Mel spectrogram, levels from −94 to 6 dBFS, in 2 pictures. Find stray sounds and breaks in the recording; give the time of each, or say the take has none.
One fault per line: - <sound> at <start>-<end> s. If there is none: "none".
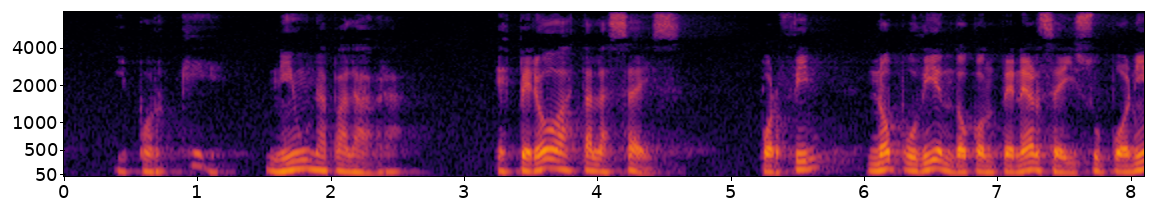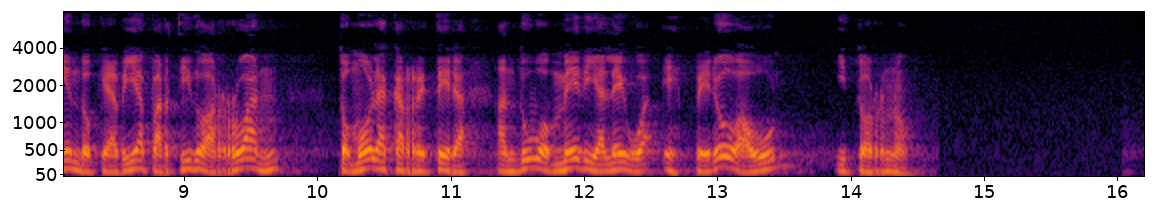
none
